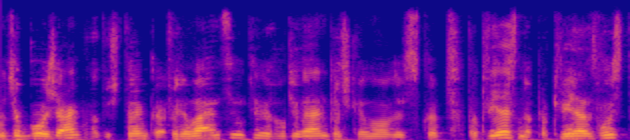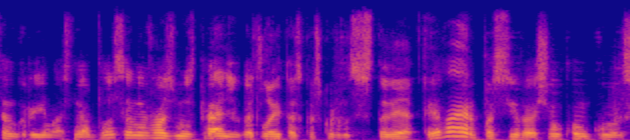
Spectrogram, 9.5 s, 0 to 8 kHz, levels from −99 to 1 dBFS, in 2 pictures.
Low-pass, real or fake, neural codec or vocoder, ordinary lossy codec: 7.2 kHz; fake; codec, 44.1 kHz, 3.4 kbps, Pupu-Codec; Opus, 64 kbps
